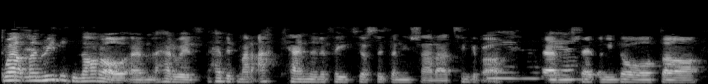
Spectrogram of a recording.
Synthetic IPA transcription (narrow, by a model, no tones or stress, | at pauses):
wɛlˠmanriːðiɡɪðɔɾɔlˠəːmɦɛɾwɨðhɛvɨd̚maɾʔa̰kʰɛnənəfejθjɔsɨdaninʃaɾḁtʰinɡəbɔ̰əːmɬeːðɔninðoːdɔ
